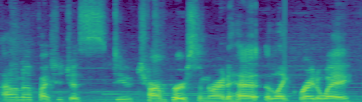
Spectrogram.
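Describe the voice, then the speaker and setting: A woman's voice: low voice, level tone, a little fast, a bit bright, soft background music, poor audio. A woman chatting casually as a player in a tabletop game.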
